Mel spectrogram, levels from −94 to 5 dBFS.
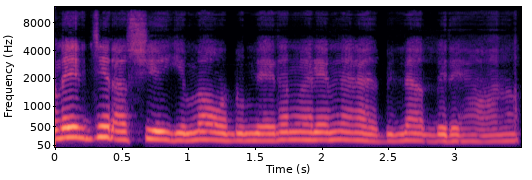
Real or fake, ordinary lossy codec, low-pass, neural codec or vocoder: fake; none; 10.8 kHz; codec, 24 kHz, 0.9 kbps, WavTokenizer, medium music audio release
